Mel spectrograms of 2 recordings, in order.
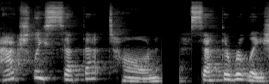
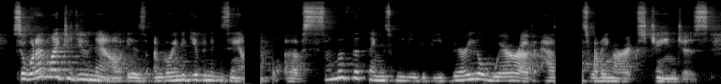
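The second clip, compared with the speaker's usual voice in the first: ordinary delivery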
